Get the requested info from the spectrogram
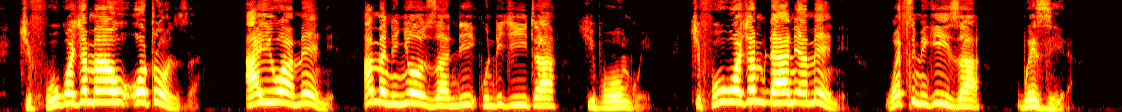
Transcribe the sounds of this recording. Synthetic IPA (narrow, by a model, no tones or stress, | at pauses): t͡ʃifukwat͡ʃamawuʔɔtɔnzaː | iwaamɛnɛ̰ | amaniɲɔzandikundit͡ʃita | t͡ʃip̬ɔːŋɡwɛ̰ | t͡ʃifukwat͡ʃam̩ɗaniamɛnɛ̰ | wat͡sʰimik̬iza | kuɓwɛzɛːɾa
